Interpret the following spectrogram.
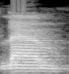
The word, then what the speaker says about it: lamb: sound has been eliminated from these words like lamb comm bomb num and climb again in the words doubt and death B is silent okay and it is because of the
